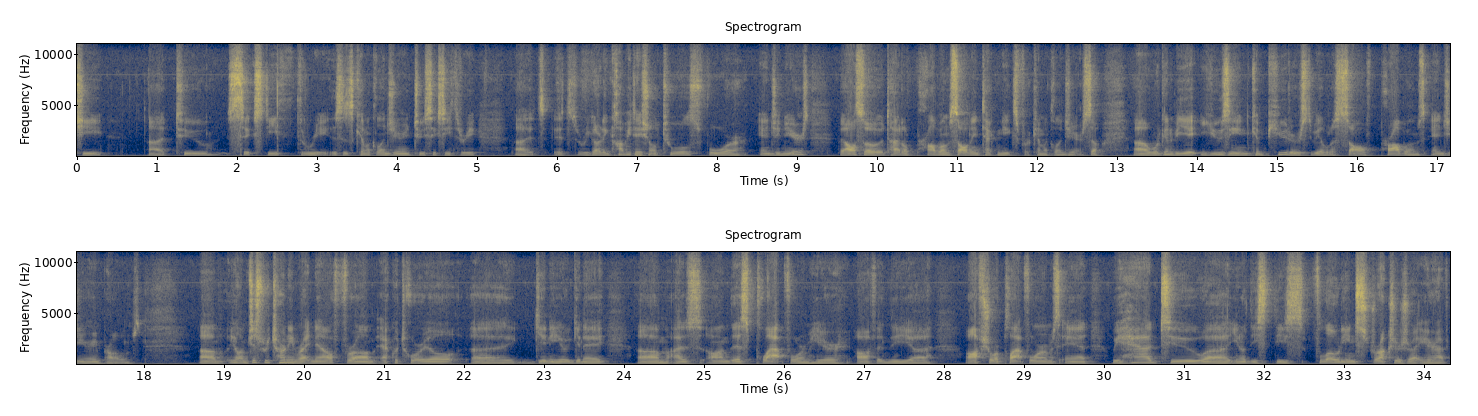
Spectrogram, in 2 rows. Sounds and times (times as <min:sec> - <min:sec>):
Speech: 0:00.0 - 0:18.0, 0:18.7 - 0:34.3.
